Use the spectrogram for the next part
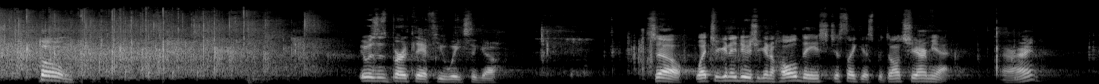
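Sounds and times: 
crowd applauding: 0:00.0 - 0:03.5
speech: 0:00.4 - 0:00.9, 0:03.6 - 0:05.1, 0:06.5 - 0:10.5.

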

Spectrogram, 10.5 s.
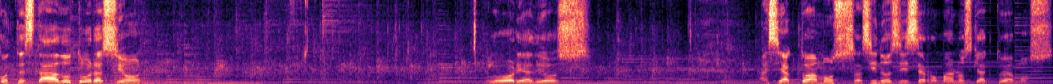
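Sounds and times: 
speech: 0:00.0 - 0:01.6, 0:04.9 - 0:06.0, 0:07.6 - 0:10.5
audience applause: 0:00.0 - 0:08.4.

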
